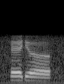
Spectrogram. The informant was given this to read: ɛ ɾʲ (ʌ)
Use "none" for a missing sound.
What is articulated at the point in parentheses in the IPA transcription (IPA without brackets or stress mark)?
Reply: ʌ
